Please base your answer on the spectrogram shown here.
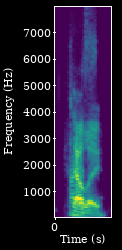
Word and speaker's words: Calais: Specifically, Alex, you pronounced it correctly before. What is it? Calais.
